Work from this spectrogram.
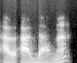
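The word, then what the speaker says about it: الأذان: al-azana adzan bunyi adzan bacanya al-adzana karena ini menjadi objek di dalam bahasa Arab itu kalau objek itu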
